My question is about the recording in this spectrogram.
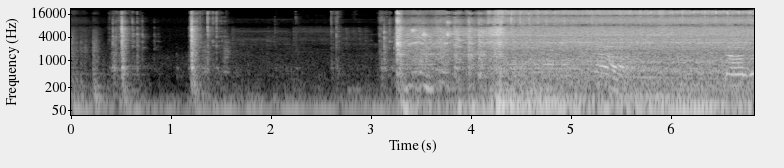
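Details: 2004 Chevrolet box truck V8 started after a weld repair with the battery previously disconnected: quiet until the starter, then it catches quickly and settles into a smooth, even idle with no misses or knocks; runs healthy.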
